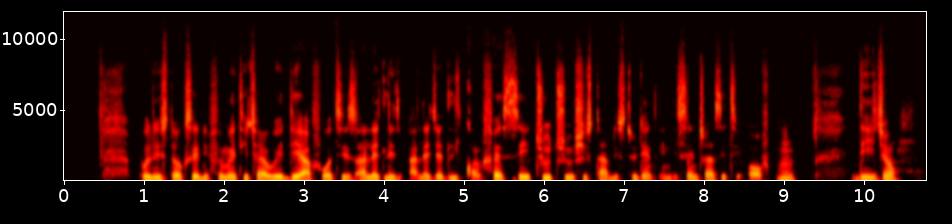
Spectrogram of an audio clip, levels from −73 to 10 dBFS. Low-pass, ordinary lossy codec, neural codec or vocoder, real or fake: none; none; none; real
